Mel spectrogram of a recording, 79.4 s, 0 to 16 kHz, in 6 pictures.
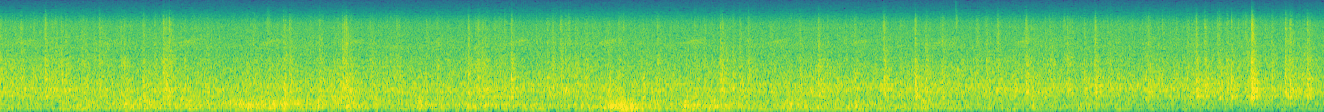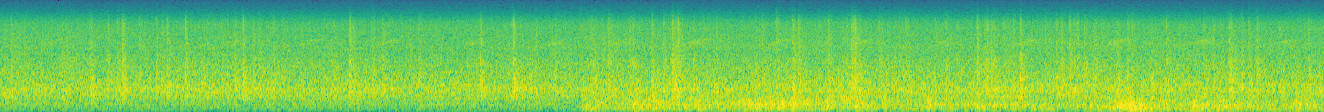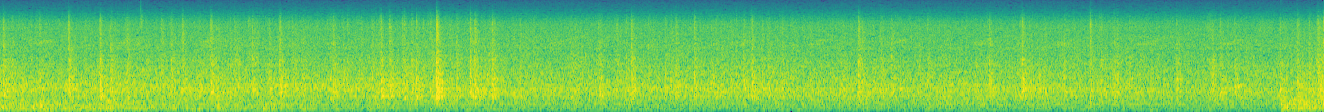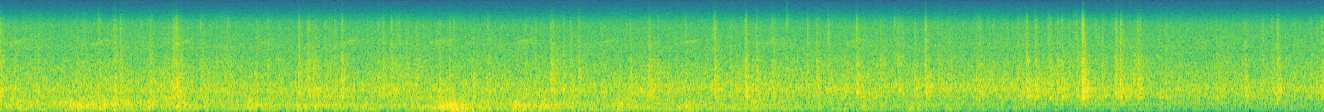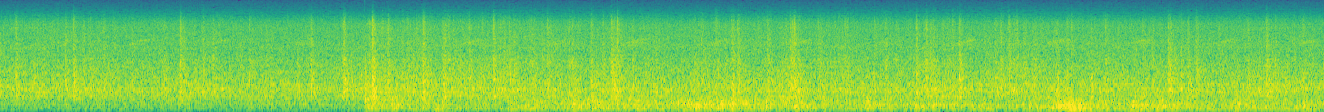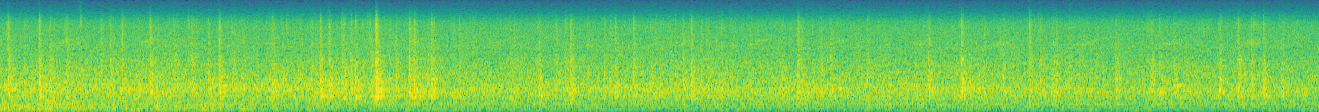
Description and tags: SE ATMO window rain drops distant city
recording made from the window
mic: AKG Perception 150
